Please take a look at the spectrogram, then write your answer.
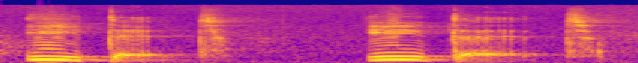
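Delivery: "Eat it" high, long ee then short i; "Eat it" with tense "ee" and lax "ih"; long-short vowel contrast. Shown as a demonstration. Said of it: "Кушать это eat".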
